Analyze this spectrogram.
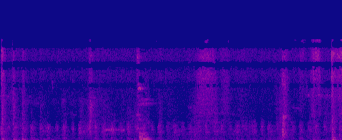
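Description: A malamute panting faintly and steadily.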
